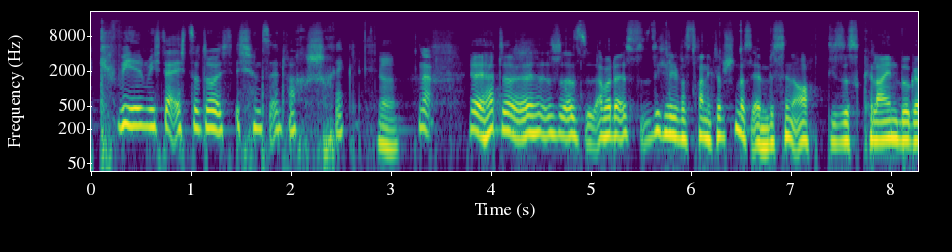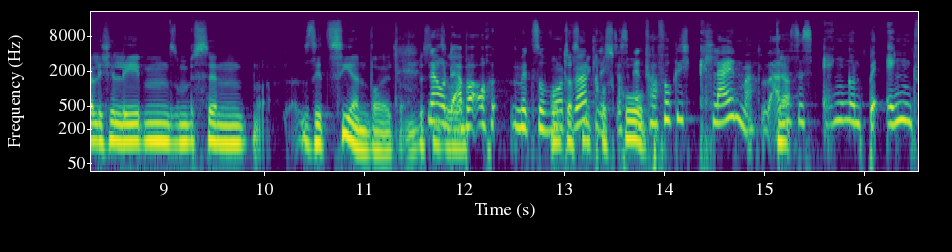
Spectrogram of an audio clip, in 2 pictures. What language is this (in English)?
German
